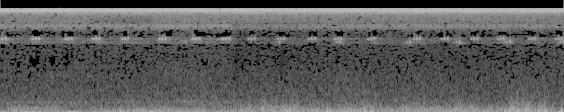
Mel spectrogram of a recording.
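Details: ['Natural cricket sounds of a summer wheat field in the countryside with a gentle breeze; rhythmic high chirps repeat at a steady pace, backed by low wind noise.']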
